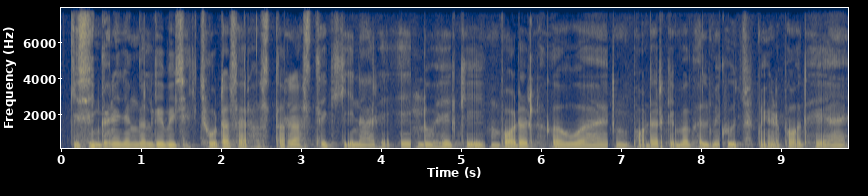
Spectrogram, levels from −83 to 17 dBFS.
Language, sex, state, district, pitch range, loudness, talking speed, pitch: Hindi, male, Andhra Pradesh, Chittoor, 100-115 Hz, -19 LUFS, 165 wpm, 105 Hz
